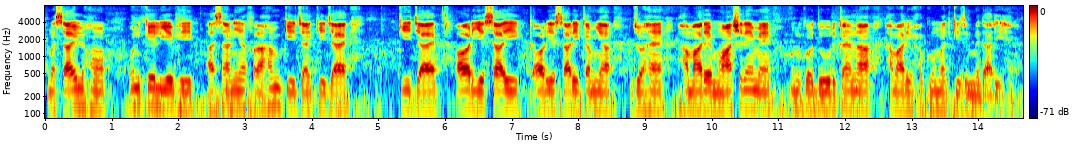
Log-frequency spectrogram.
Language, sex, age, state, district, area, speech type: Urdu, male, 18-30, Bihar, Saharsa, rural, spontaneous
